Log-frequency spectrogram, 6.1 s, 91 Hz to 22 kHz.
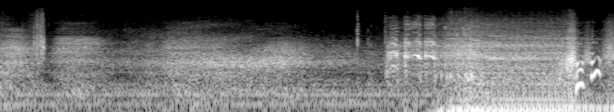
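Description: Moto Guzzi V100 Mandello motorcycle first heard faintly, then the engine cranks and fires into a loud close idle with a quick rev toward the end.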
